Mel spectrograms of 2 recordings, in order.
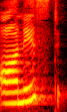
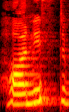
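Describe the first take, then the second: First: It begins directly with a vowel sound. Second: It begins with an 'h' sound. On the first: The speaker calls it right. "वो हमेशा silent रहता है" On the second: The speaker calls it wrong. "आपने कभी हॉनेस्ट बोला है?"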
